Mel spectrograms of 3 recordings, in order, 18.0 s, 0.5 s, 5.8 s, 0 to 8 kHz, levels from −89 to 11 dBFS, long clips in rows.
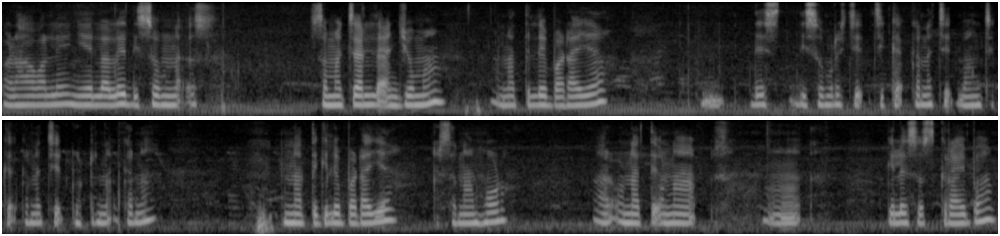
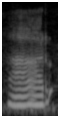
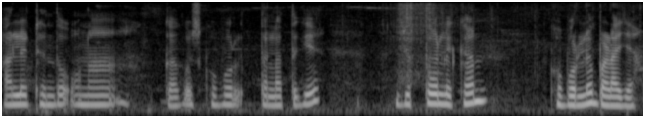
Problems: none marked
